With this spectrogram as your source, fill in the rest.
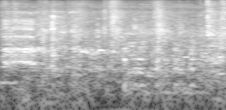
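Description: Backyard chickens, hens kept for meat and eggs, cluck softly and intermittently at a distance against a faint, noisy background.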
